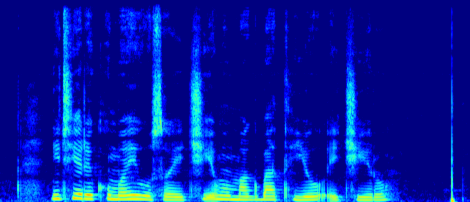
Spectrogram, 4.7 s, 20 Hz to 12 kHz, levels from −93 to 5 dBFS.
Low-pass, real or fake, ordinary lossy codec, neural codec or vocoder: none; fake; none; vocoder, 24 kHz, 100 mel bands, Vocos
